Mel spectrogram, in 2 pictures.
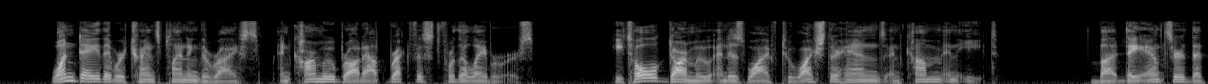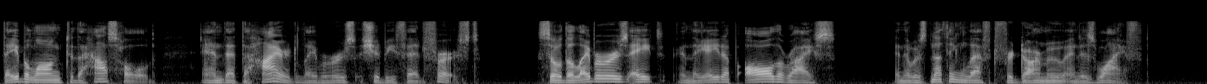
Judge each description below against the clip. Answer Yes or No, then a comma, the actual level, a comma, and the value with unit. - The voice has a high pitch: No, very low, 95 Hz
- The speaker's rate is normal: Yes, average, 170 wpm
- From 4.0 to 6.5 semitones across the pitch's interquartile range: Yes, average, 4.5 semitones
